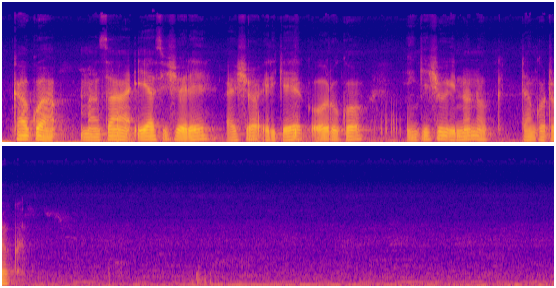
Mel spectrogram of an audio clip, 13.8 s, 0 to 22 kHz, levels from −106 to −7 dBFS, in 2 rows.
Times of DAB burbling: 1.44, 3.18-3.32, 4.88, 6.78, 9.90-9.99, 12.00-12.12

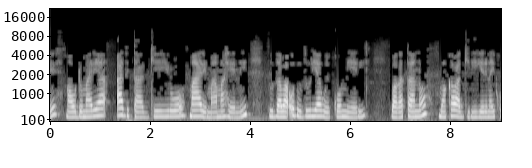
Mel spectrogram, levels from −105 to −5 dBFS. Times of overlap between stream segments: none

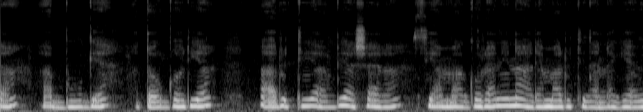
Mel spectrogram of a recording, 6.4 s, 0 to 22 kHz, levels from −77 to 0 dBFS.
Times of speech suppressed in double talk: none

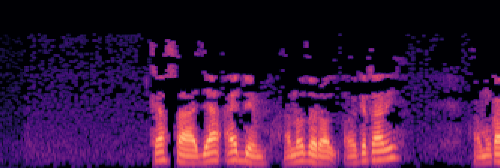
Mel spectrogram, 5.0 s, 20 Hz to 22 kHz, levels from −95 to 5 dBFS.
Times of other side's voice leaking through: none

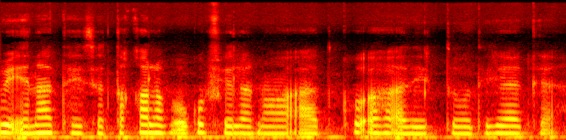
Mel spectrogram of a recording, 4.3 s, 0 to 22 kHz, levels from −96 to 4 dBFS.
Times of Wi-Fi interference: none

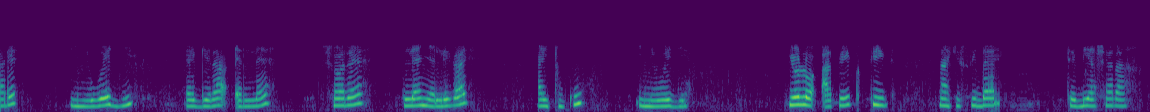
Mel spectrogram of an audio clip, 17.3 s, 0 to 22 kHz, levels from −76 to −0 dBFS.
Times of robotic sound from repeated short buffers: 14.82-15.78

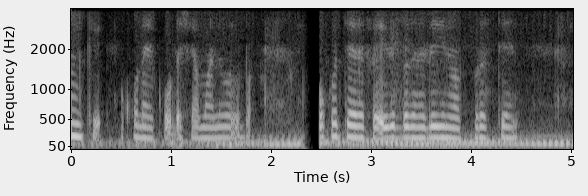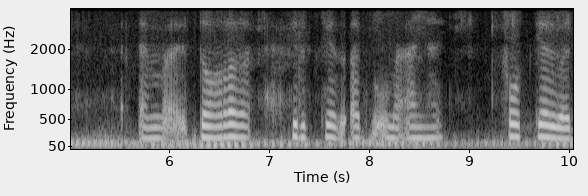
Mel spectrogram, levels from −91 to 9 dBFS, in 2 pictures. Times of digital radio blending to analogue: none

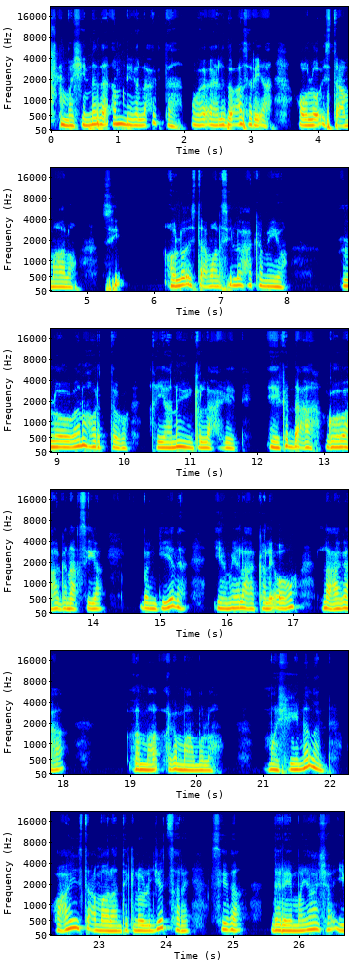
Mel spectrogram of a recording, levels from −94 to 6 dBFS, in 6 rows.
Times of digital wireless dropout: none

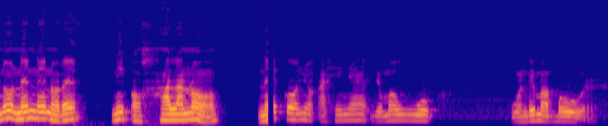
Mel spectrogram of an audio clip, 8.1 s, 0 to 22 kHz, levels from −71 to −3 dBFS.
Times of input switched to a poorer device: 3.57-8.12

